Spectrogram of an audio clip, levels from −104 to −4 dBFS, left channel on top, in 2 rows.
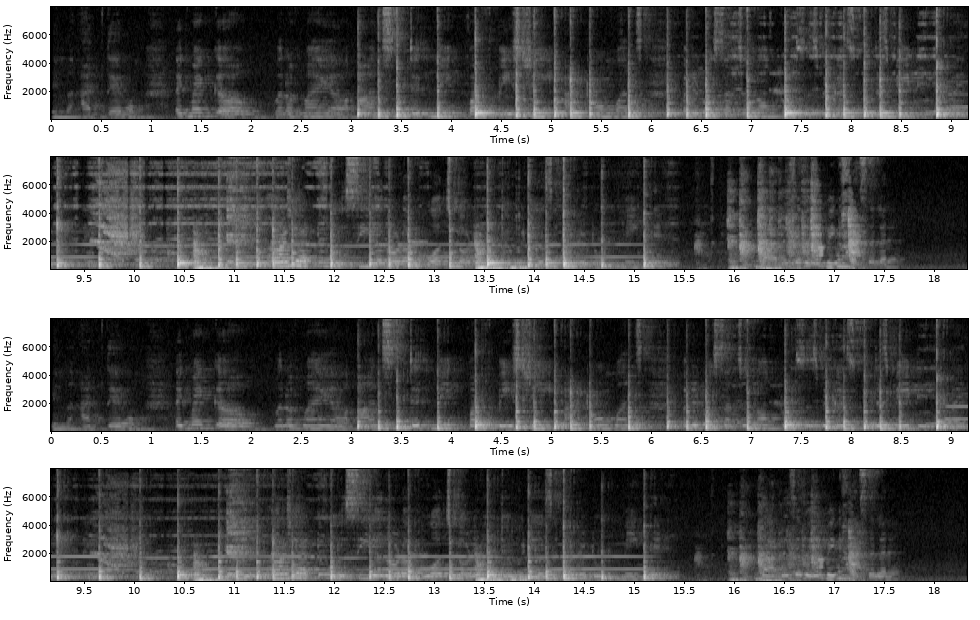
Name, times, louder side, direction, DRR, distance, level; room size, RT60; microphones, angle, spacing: voice 1, 0.0-9.7 10.9-15.3 16.2-17.5, right 2 dB, 5° right, 4.7 m, -52 dB
sound 1, 3.1-3.6 3.9-5.5 5.8-8.6 8.8-9.8 10.0-11.7 12.0-12.9 13.1-14.8 15.1-15.3, left 3 dB, 25° left, 0.7 m, -34 dB
Wind instrument woodwind instrument, 8.9-15.3, right 4 dB, 85° right, 7.5 m, -59 dB
voice 2, 9.5-10.9 11.4-11.7 13.4-13.5 15.9-16.3 16.8-17.2, left 4 dB, 70° left, 0.6 m, -41 dB
28.5 x 12.0 x 3.0 m
head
